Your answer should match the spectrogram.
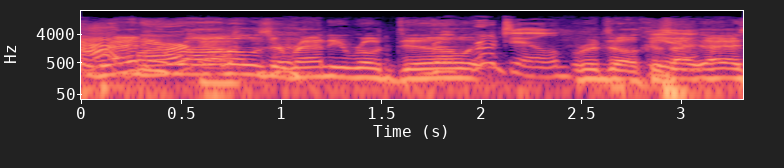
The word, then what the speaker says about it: Rodil: not just SI actually my last name is Rodell Randy Rod kind of like rildo but really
